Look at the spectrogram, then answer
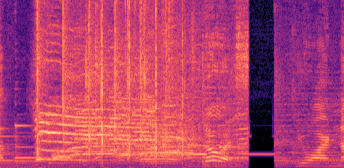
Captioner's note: crowd cheering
